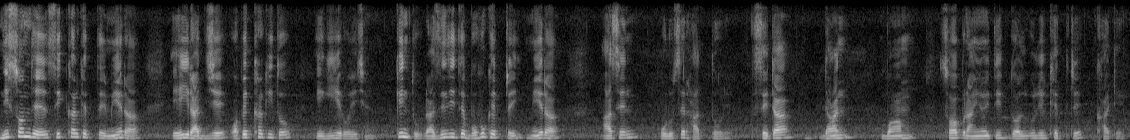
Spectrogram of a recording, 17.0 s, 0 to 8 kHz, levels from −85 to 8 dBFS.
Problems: background sounds at intervals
